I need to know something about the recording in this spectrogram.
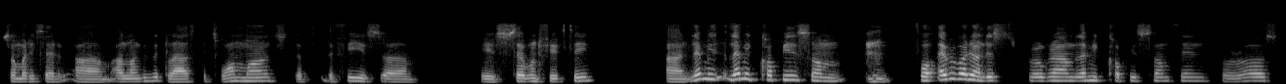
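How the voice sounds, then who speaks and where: Nigerian male instructor, upbeat and emphatic, fairly high voice over a dull lo-fi call line. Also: normal speed, darkish tone. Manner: encouraging, emphatic, folksy asides. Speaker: course instructor. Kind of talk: online Q&A session. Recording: muffled lo-fi call audio.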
